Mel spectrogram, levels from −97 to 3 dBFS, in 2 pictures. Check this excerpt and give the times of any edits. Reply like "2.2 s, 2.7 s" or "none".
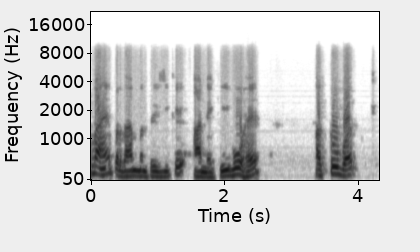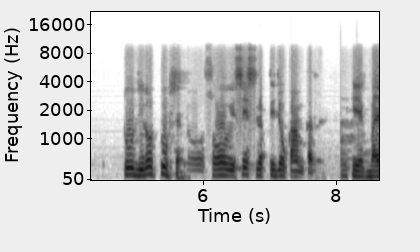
6.1 s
